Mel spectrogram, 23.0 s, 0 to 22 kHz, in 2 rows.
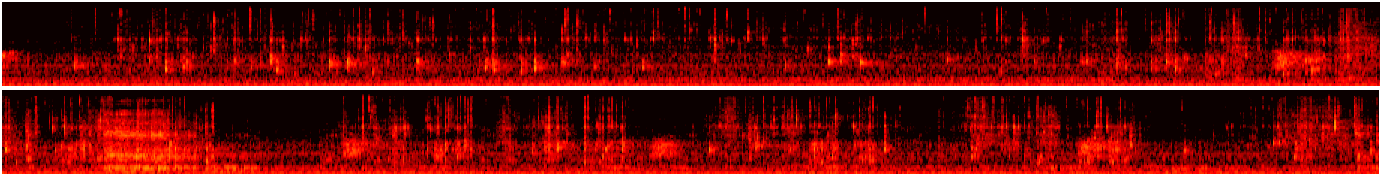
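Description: Coffee trickling and dripping from the spout of a Cuisinart SS-15 single-serve brewer into a ceramic mug, with many small irregular drips over a low machine hum. A little past halfway there is one louder spell of about a second.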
